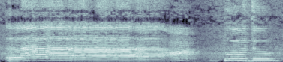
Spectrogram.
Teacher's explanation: Karena setelah la di situ ada lafaz a'budu. Jadi la-nya panjangnya 5 disusul dengan lafaz a'budu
